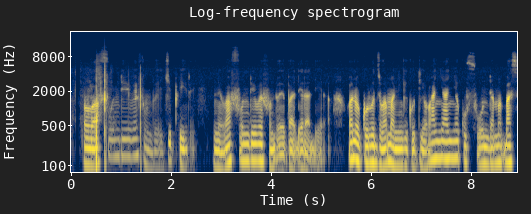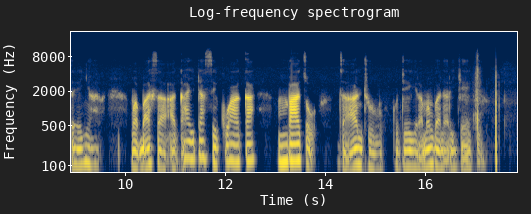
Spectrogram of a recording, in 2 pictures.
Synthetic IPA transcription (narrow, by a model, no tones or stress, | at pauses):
ʋafundiʋe̞fundo̞jet͡ʃipʰirḭ | ne̞ʋafundiʋe̞fundo̞̰jepaɗe̞ɾa̰ɗe̞̰ːra̰ʋano̞kuɾud͡zwamaniŋɡikutiʋa̰ɲaɲakufundamaɓasae̞ɲaːra | maɓasaa̰kaitase̞kuwaka | mbat͡so̞̰ | d͡za̰ɦantʰu | kuteiɾa̰maŋɡwana̰ɾid͡ʒe̞̰ːki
